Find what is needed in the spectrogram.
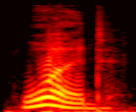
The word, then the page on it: wood: American English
